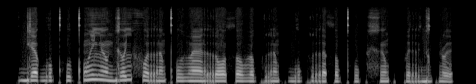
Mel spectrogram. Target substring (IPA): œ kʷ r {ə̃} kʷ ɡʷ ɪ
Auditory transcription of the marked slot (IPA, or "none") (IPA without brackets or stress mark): œ̃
